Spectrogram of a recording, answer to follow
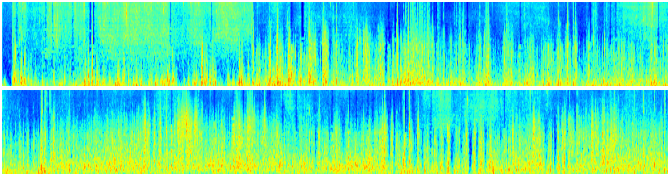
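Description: Wind buffeting the microphone: a steady, loud rushing noise with irregular gusty flutter throughout.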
